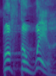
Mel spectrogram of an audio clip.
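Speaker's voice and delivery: emphatic, building sermon refrain; ringing pulpit declaration; full-force preaching. Real, not acted. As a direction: preach it out, hammering each parallel phrase.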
